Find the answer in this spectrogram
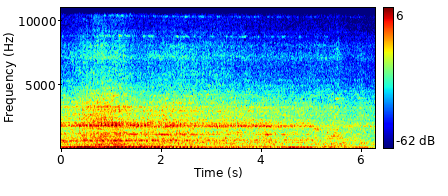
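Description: A train running past, loudest about a second in and then slowly fading, with a low steady rumble and a faint high whine over it.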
